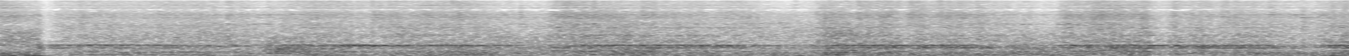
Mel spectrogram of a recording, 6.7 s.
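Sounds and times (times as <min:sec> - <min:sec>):
church bell starting to swing: 0:00.0 - 0:06.7.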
